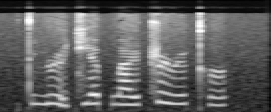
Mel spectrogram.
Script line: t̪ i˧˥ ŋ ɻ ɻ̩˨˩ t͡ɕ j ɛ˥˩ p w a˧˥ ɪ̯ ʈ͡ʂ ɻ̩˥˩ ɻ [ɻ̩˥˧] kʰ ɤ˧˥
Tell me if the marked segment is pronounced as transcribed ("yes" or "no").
no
